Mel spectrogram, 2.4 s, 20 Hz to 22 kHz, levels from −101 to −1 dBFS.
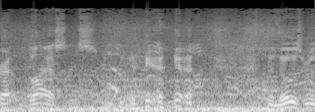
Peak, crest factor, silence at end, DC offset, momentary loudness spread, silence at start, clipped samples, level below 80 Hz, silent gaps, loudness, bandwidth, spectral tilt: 0 dBFS; 12 dB; 0 s; under 0.1%; 3 LU; 0 s; under 0.1%; -20 dBFS; none; -13 LUFS; 16.5 kHz; -6.5 dB/octave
